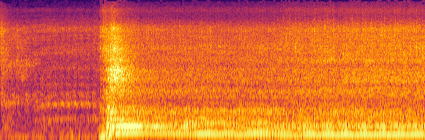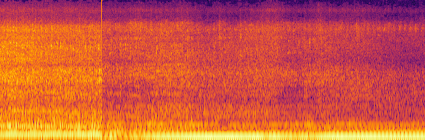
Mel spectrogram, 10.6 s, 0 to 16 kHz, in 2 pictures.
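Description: Chevrolet Corvette C8's 6.2-litre V8 starting about a second in with a sharp flare of revs, then settling into a steady high idle. About two-thirds of the way through the note drops to a deeper, lower rumble as the car pulls out of the garage.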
